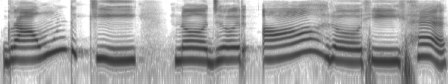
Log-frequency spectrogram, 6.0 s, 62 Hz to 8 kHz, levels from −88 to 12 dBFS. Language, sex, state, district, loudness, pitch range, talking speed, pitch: Hindi, male, Punjab, Fazilka, -15 LUFS, 240-305 Hz, 60 wpm, 255 Hz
